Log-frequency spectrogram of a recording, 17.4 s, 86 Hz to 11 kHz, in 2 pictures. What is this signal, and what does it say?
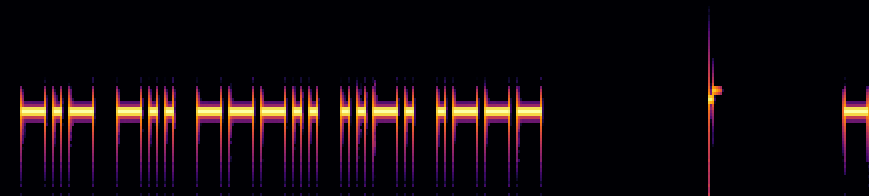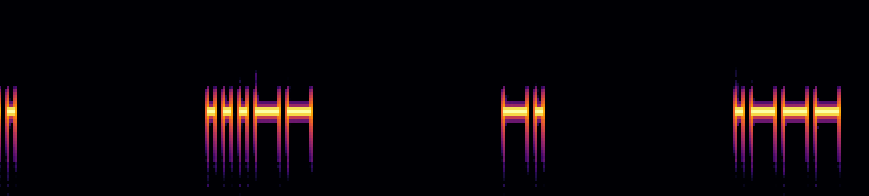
Morse code, heard as a keyed tone, about 15 wpm, spaced as for 7 wpm, 700 Hz. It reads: KD8FJ N3NJ
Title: USA Call Signs - 5 Characters - 8x Character Spacing - 15wpm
